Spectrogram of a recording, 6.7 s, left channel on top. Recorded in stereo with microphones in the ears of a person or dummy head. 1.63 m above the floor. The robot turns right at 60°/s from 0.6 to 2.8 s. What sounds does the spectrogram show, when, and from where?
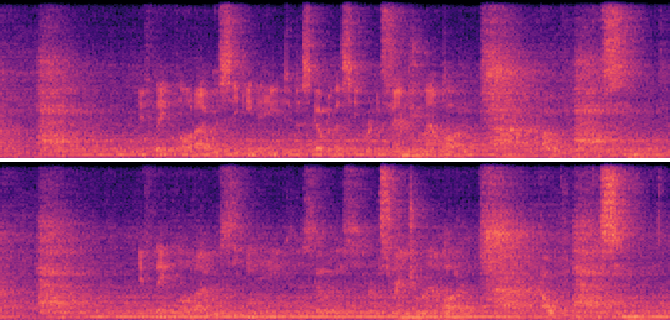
0.0 s an engine running: 170° right, 1.4 m; by 6.7 s 35° right, 1.4 m
1.4 s a man speaking: 10° right, 0.8 m; by 4.7 s 75° left, 0.8 m
3.8 s a man speaking: 65° right (ahead or behind), 1.3 m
